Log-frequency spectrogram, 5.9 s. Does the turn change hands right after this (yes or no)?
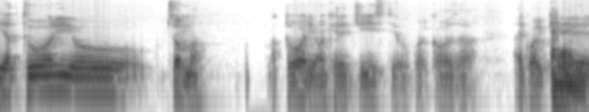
no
